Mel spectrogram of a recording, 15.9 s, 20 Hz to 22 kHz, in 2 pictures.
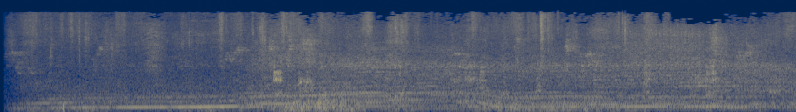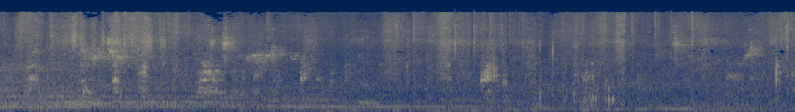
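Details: Two Great Danes, one 2 years old and one a 10-week-old puppy, play in a garden with deep, booming barks and rumbling growls in quick bursts.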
